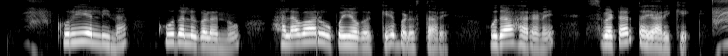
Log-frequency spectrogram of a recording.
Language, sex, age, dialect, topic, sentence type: Kannada, female, 31-35, Mysore Kannada, agriculture, statement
